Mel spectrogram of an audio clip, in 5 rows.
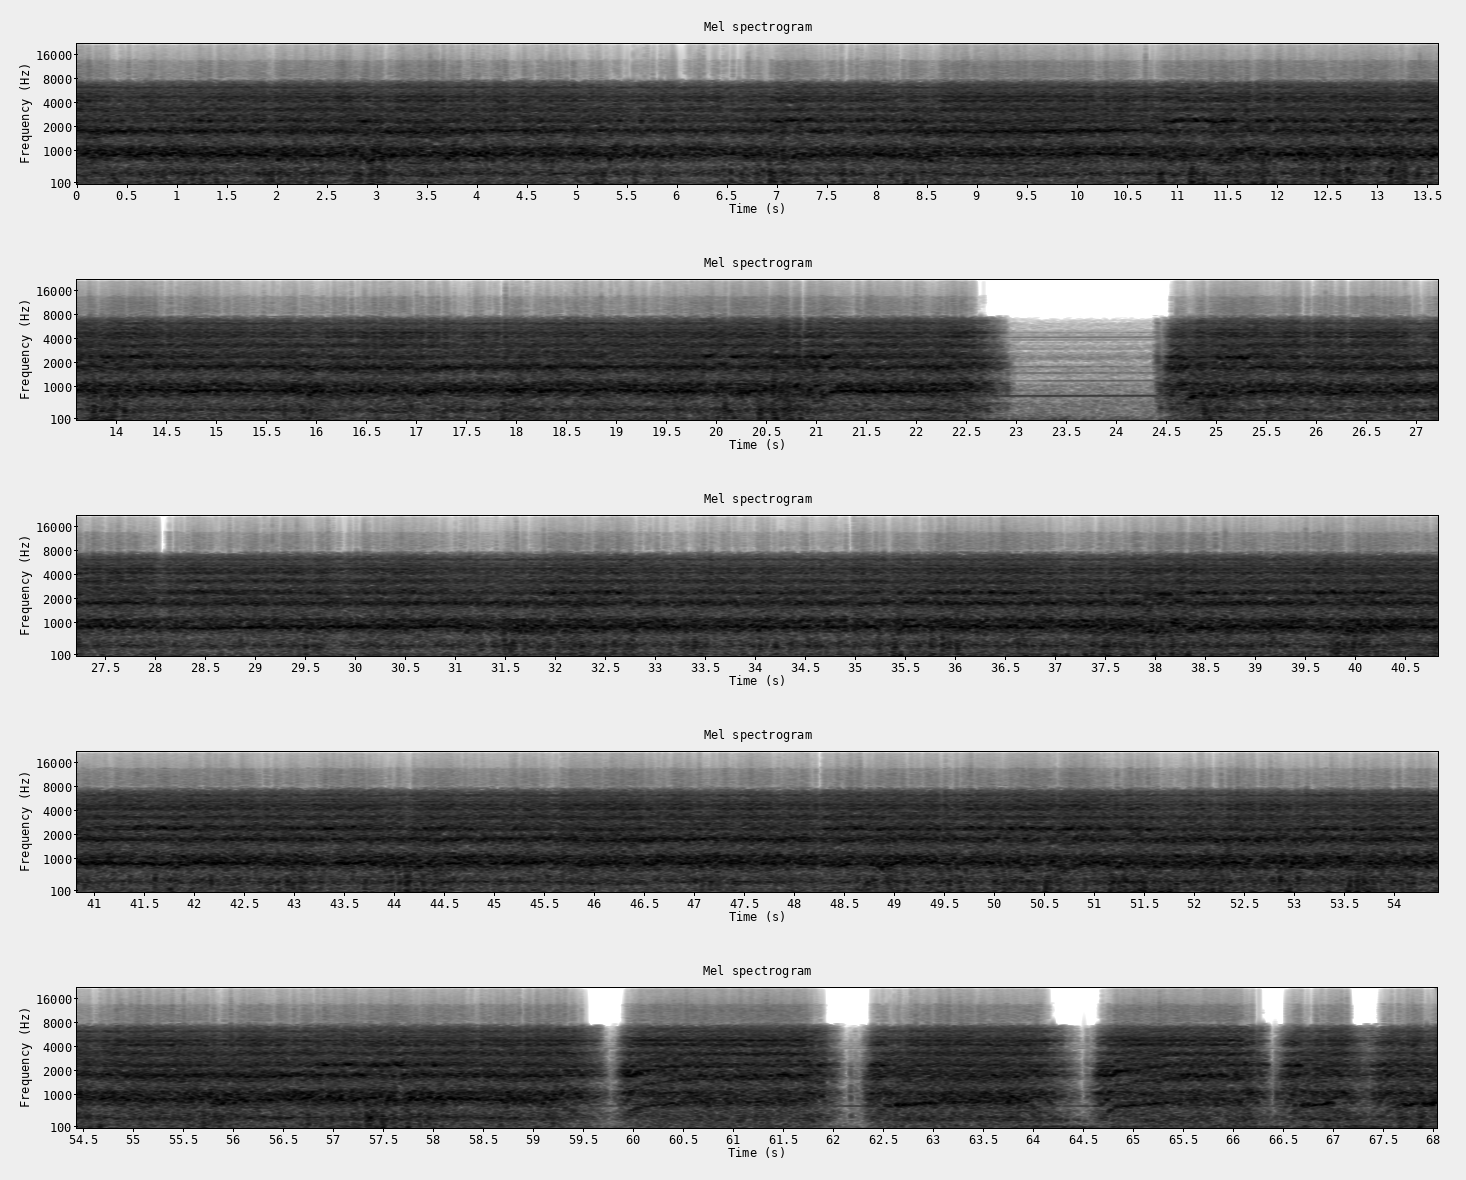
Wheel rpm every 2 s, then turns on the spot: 230, 220, 230, 230, 220, 220, 230, 230, 220, 230, 210, 60, 130, 220, 220, 230, 230, 240, 230, 230, 230, 230, 220, 220, 230, 220, 210, 230, 230, 170, 160, 140, 140, 110.
none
